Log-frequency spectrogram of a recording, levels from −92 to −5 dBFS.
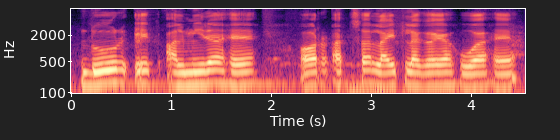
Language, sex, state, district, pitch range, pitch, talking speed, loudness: Hindi, male, Assam, Kamrup Metropolitan, 140-150 Hz, 145 Hz, 130 wpm, -13 LUFS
